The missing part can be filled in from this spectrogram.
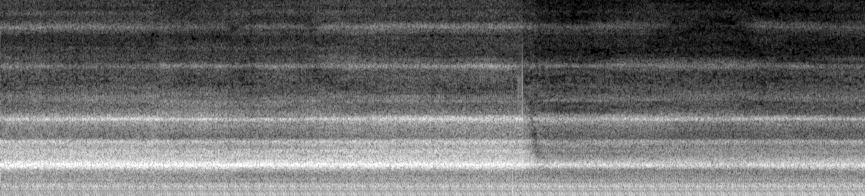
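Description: Steady mechanical buzzing hum with a high whine from a running nebulizer compressor; the tone drops slightly partway through.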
